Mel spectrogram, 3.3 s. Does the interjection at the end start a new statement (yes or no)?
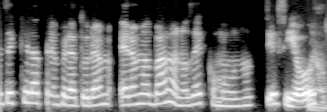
yes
